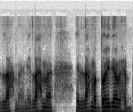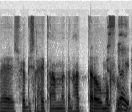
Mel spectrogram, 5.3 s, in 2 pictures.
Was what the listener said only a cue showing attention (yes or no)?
no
